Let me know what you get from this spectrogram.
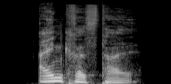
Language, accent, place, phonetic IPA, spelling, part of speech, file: German, Germany, Berlin, [ˈaɪ̯nkʁɪsˌtal], Einkristall, noun, De-Einkristall.ogg
- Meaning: monocrystal, single crystal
